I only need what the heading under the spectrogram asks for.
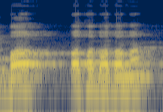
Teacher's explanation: पूरा प वर्ग ही आपका ओष होता है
